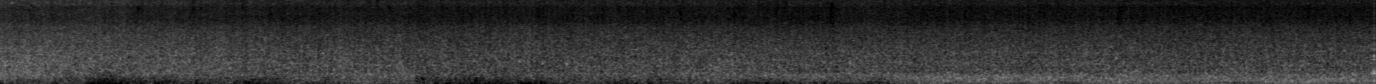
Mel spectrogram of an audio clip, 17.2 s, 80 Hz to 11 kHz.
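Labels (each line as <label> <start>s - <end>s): Thunderstorm with heavy rain. 0.0s - 11.2s
Heavy rain falling. 11.2s - 17.2s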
